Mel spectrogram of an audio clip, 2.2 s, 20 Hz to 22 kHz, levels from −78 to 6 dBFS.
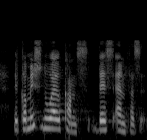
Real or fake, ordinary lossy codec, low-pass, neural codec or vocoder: real; none; none; none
